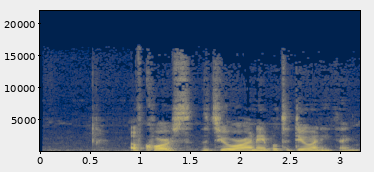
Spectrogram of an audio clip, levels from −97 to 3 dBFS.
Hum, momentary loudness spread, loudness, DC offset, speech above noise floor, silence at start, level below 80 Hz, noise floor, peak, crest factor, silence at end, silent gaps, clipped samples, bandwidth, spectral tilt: none; 9 LU; -21 LUFS; under 0.1%; 27 dB; 0.5 s; -50 dBFS; -47 dBFS; -2 dBFS; 20 dB; 0 s; none; under 0.1%; 16.5 kHz; -5 dB/octave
